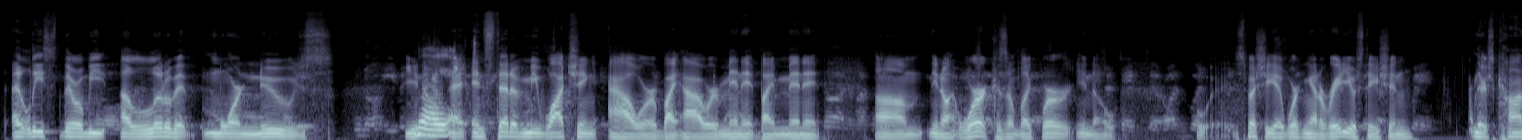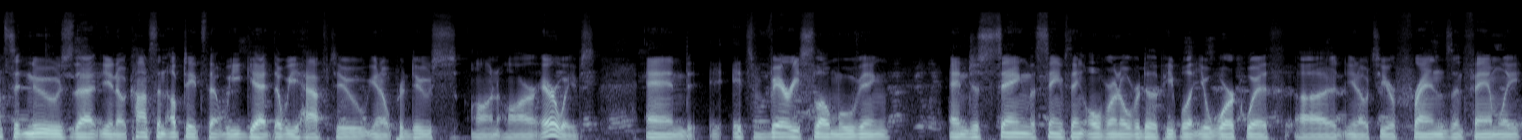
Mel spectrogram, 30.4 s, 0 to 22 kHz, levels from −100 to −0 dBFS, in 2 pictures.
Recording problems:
muffled; very; fading above 3 kHz
voice in the background; faint; throughout; 25 dB below the speech

